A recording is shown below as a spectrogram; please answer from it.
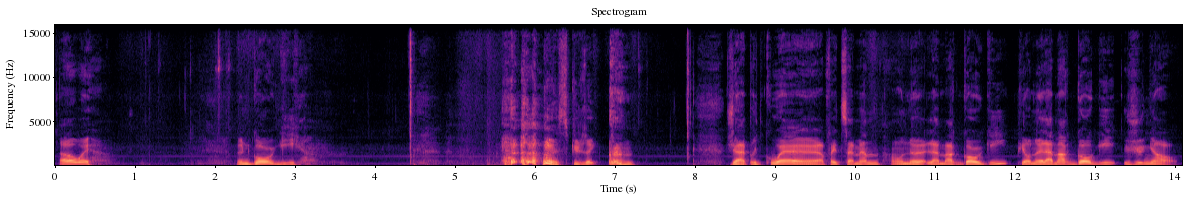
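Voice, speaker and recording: A Quebec French man in a casual vlog, showing off his toy car collection. He speaks very slowly and hesitantly, with many filler sounds. The recording is close and dry, with almost no room echo. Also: a little high, a little mellow. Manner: slow, hesitant, full of pauses and filler sounds.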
